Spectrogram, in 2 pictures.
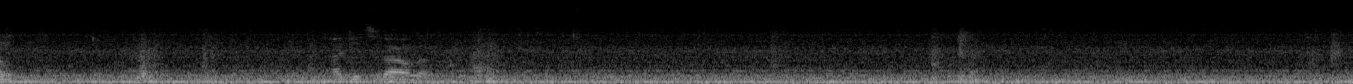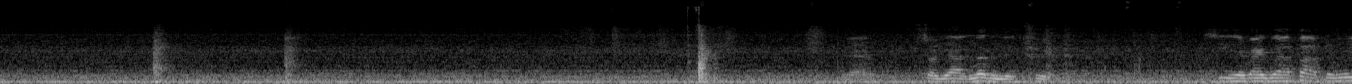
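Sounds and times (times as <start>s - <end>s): low machine hum: 0.0s - 27.0s.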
